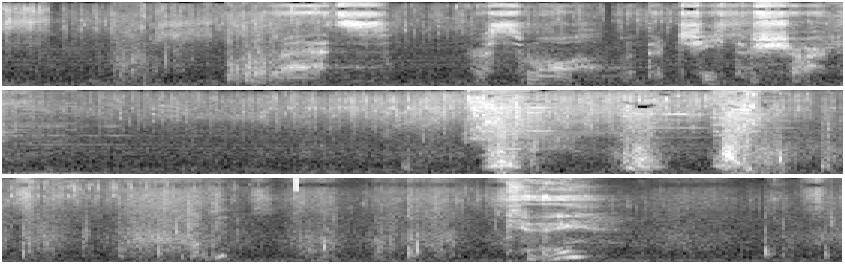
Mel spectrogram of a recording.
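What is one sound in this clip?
A young man talks into a close microphone in a casual, relaxed way.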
